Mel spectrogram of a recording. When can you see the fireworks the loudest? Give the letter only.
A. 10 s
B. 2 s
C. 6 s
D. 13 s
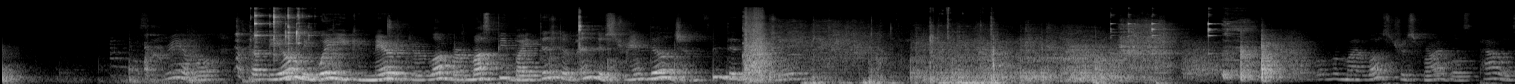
D.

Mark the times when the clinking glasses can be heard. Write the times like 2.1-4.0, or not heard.
2.5-3.1, 11.1-12.3.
